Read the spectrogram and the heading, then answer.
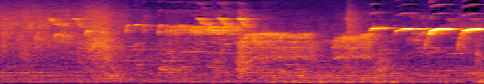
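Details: Canary song with soft buzzy rolling phrases and quick chirps, building to louder clear whistled notes and sweeps at the end.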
